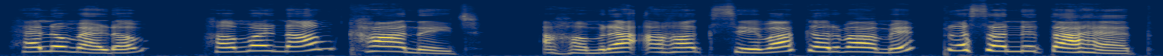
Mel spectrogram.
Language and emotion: Maithili, happy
